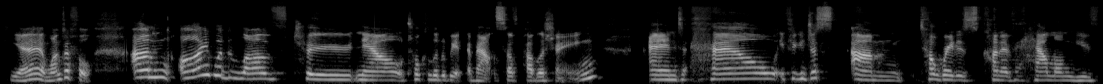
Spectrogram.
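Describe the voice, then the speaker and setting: A woman's voice: mid-range voice, sharp tone. A woman moderating a casual interview, encouraging her guests with affirming replies and conversational questions.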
